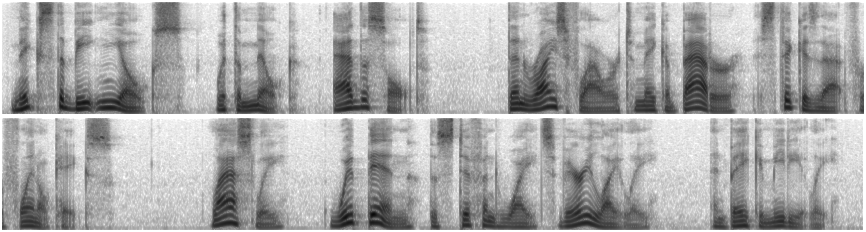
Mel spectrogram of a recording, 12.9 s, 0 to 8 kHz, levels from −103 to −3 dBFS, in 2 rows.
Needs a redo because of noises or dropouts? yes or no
no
